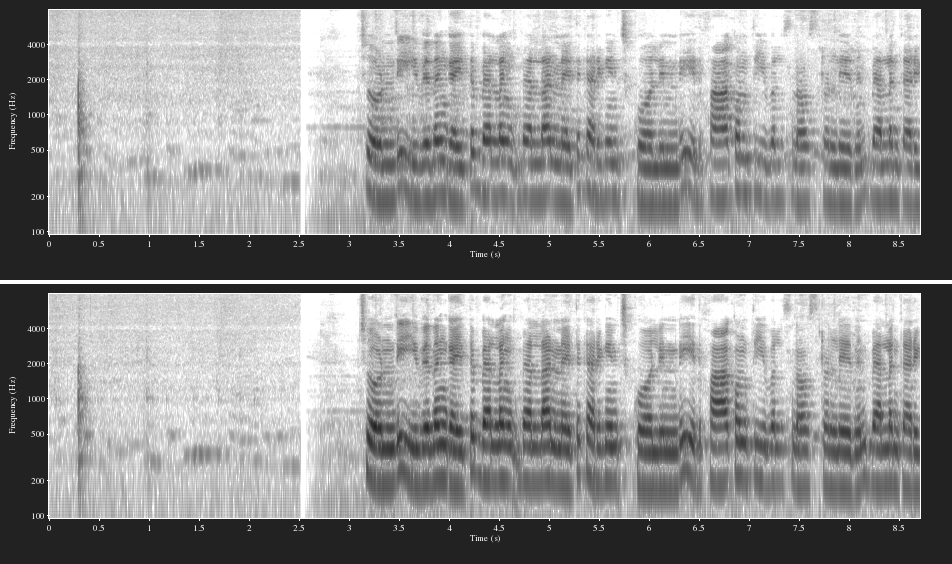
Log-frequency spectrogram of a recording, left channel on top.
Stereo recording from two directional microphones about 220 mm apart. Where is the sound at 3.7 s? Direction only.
40° right (ahead or behind).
